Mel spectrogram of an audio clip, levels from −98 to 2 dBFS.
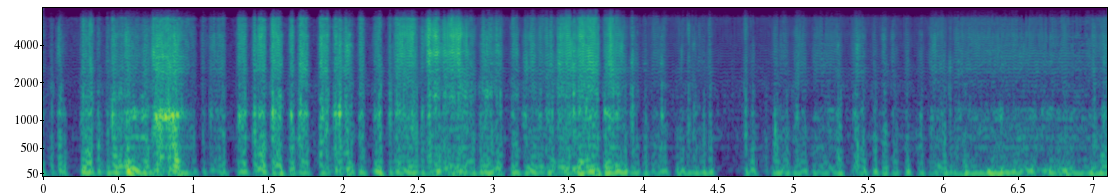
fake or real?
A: fake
